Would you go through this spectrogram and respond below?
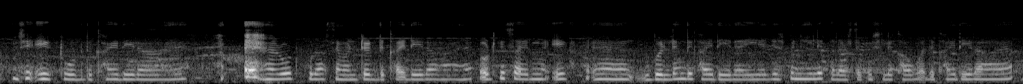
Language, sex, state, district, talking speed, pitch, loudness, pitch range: Hindi, female, Goa, North and South Goa, 210 wpm, 235 Hz, -24 LUFS, 230-250 Hz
